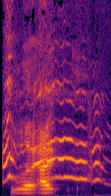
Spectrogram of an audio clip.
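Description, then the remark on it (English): A dog lets out a high, wavering whimper that rises into a short yelping bark, then trails off in softer whines over about a second. “Yeah, I mean, I do have this extra dog. Should we just sort of push him in there?”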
